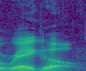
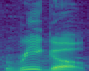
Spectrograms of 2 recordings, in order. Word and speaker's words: Rigo: This is the left-hander Joshua Rego. 01 slider popped up. Foul and out of play. I'm in danger. Or make that Josh Rigo. Correction on the pronunciation.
